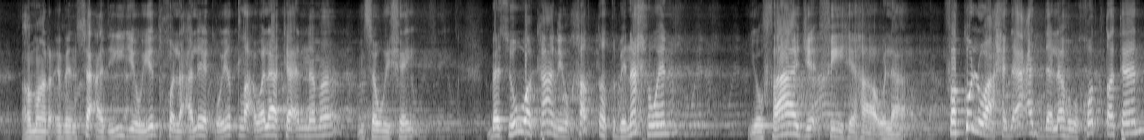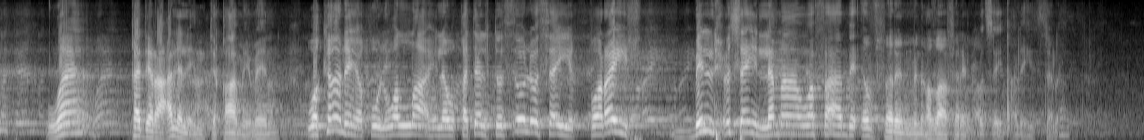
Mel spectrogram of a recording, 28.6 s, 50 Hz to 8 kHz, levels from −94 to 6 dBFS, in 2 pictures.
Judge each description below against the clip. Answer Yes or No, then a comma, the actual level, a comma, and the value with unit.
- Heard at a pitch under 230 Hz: Yes, medium, 185 Hz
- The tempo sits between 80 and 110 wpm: Yes, average, 90 wpm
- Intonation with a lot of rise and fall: Yes, wide, 7.5 semitones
